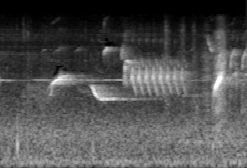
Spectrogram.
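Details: A tame black-capped chickadee that approaches people on walks gives high thin notes, then a quick run of buzzy 'dee' notes and a sharp final chip, over a steady faint whine.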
